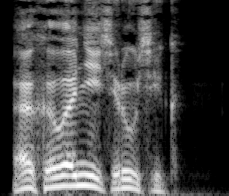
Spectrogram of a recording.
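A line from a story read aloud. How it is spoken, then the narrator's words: Stern, severe. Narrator (Russian): Пашка говорил строго, если не сказать сурово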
